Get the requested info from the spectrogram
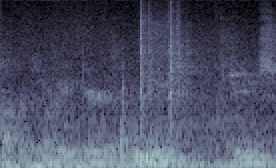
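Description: Indistinct murmur of several voices around a meeting table, with a sharp knock about a second in.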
